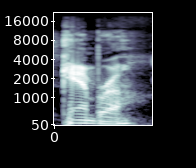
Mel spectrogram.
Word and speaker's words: Canberra: I looked it up. I believe it's Canberra. – Canberra. – Canberra. – Of all the words we've butchered on this show, that one, not so awful. That was fairly close. – I mean, I said it how it's spelled, right? – Yeah, it seems like they just kind of remove the E.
